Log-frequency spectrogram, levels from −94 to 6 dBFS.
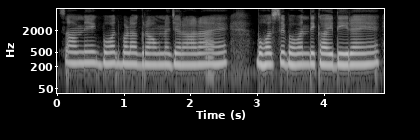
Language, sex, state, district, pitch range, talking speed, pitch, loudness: Hindi, female, Bihar, Gopalganj, 235-250 Hz, 195 wpm, 240 Hz, -26 LUFS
